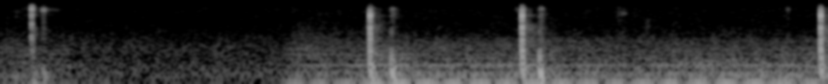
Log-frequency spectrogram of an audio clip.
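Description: Faint, sharp clicks of a computer mouse, three times, each with a quick second tick, as the slideshow is advanced. A low steady hum comes in about a second and a half in.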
